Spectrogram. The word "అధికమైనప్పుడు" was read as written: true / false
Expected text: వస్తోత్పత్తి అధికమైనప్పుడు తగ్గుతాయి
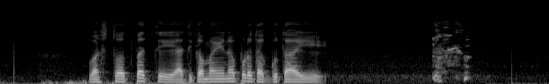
true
